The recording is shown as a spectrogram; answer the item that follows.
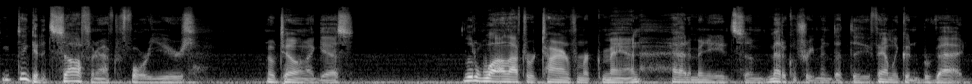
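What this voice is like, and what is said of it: Strong Belter accent. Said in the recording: “You sound more like a belter than most belters do.”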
